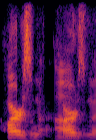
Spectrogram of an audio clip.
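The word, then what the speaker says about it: Haarsma: And I wanted to Deborah Harasma, and I hope I didn't pronounce her name wrong. Harzma is her name.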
